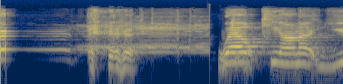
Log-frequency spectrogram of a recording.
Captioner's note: buttons beeping; chuckling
